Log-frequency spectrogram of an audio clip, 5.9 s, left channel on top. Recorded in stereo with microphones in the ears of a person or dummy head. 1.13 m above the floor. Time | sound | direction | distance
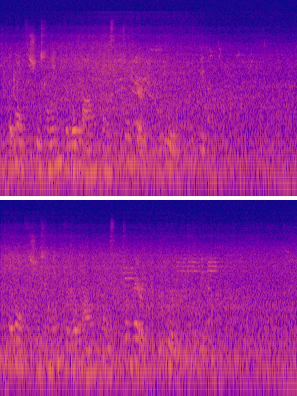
0.1 | a woman speaking | 40° left (ahead or behind) | 2.5 m
2.4 | a man speaking | 45° left (ahead or behind) | 2.5 m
